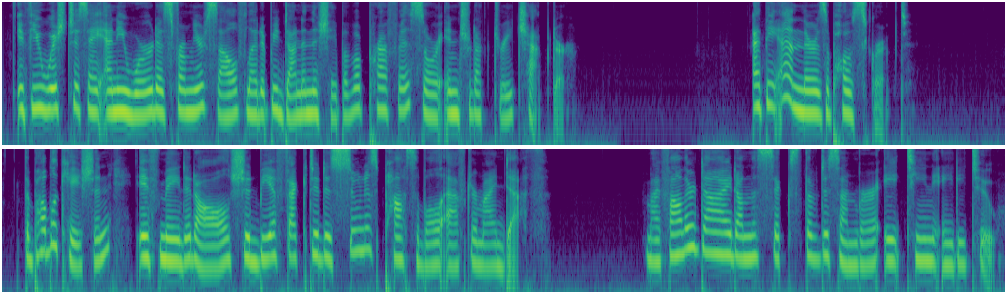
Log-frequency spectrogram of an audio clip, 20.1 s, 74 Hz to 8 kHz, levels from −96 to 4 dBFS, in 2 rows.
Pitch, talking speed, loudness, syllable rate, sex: 220 Hz, 170 wpm, -21 LUFS, 5.3 syllables/s, female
